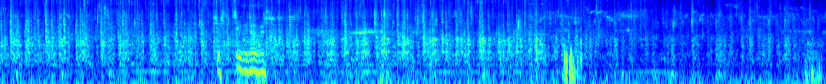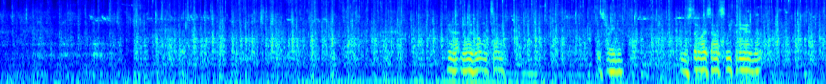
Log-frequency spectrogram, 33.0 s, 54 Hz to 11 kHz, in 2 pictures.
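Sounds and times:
rain falling: 0.0 - 33.0
water spilling over gutter: 0.0 - 33.0.

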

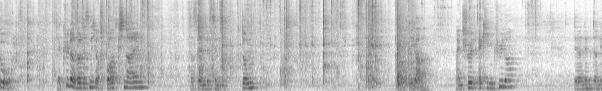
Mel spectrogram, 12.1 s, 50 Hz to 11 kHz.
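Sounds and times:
cardboard scraping: 0.0 - 7.7.

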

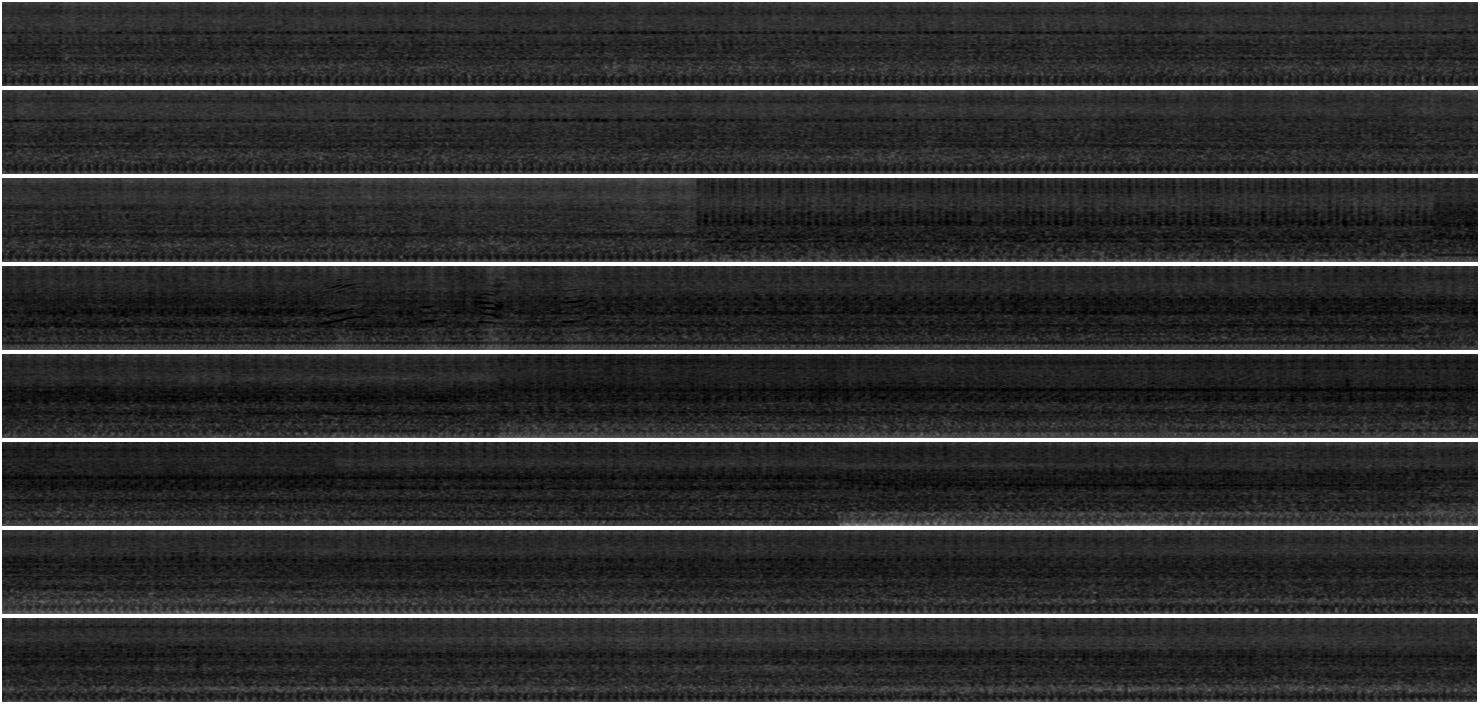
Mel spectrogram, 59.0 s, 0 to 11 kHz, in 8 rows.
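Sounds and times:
tractor diesel engine running: 0.0 - 59.0.

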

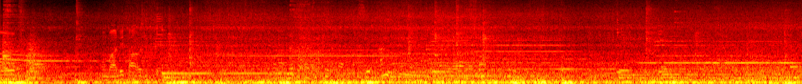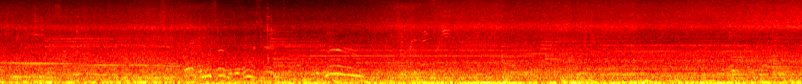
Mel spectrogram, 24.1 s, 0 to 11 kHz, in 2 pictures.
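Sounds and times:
low rumble of ferry car deck: 0.0 - 24.0.

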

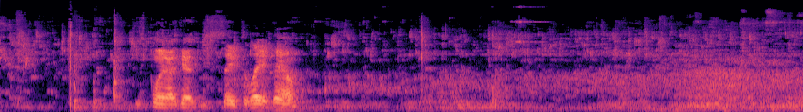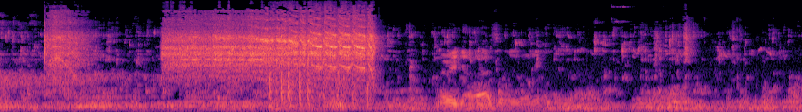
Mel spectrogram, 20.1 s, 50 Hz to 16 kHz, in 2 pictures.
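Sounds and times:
cordless drill driving screw: 10.6 - 11.1, 12.1 - 14.8.

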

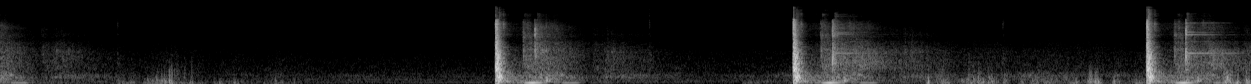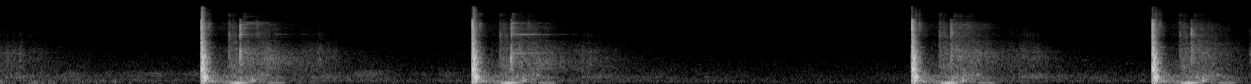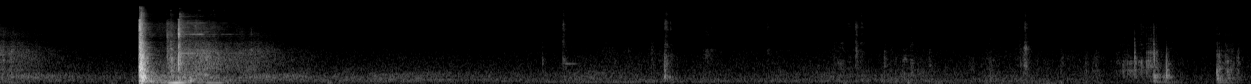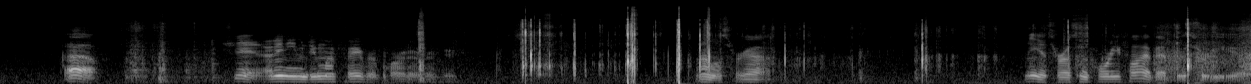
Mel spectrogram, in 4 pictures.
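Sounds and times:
rifle shots: 0.0 - 1.0, 4.9 - 6.5, 7.9 - 9.4, 11.4 - 13.0, 14.5 - 16.0, 17.2 - 18.8, 21.6 - 23.1, 24.0 - 25.6, 26.4 - 27.9
metallic ring of steel target: 11.5 - 12.8, 14.5 - 15.9, 17.2 - 18.7, 26.4 - 27.8.

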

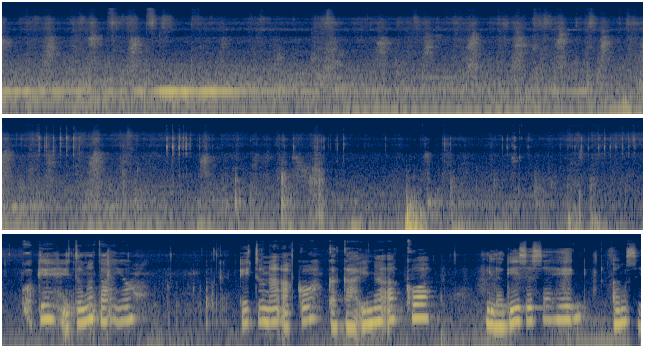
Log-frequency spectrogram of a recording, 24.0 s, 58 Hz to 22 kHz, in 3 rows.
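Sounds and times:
footsteps walking through a house: 0.0 - 23.9
steady low hum: 0.0 - 24.0.

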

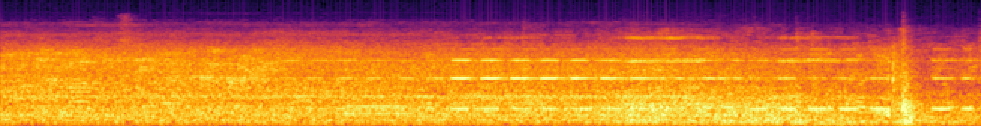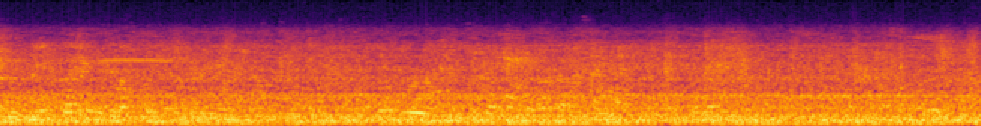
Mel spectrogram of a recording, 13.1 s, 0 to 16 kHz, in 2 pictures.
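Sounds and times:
train rumble and hiss: 0.0 - 6.0.

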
